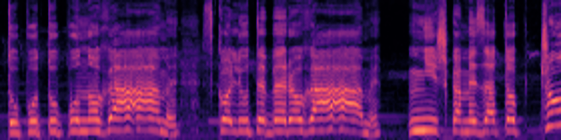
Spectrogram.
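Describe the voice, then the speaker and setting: A woman voicing a fierce, boastful nanny goat who chants menacing, drawn-out rhymes in a children's folk tale. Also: high voice, fairly bright tone.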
